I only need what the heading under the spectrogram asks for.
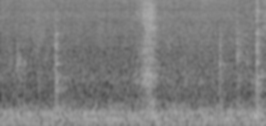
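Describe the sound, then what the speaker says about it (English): A spoon stirs eggs in a pan with sausage cooking nearby: a soft continuous sizzle with faint scraping strokes and a few light clinks, fairly quiet and close. "We're gonna stir our eggs up"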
